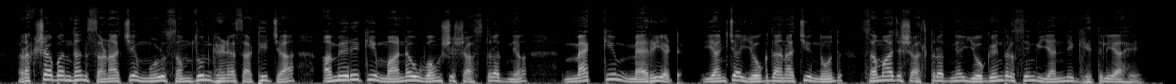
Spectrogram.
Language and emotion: Marathi, neutral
